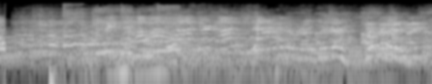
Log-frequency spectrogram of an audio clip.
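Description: Children's voices and chatter over music playing from a television, with the sound cutting in abruptly at the start.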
